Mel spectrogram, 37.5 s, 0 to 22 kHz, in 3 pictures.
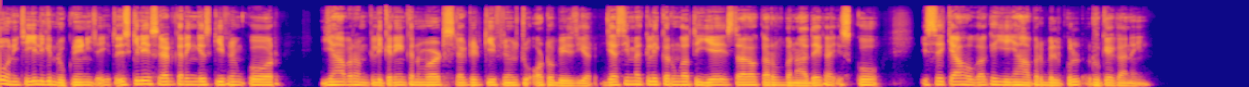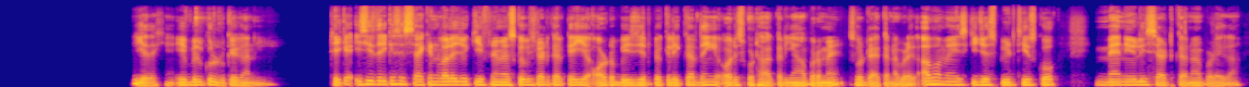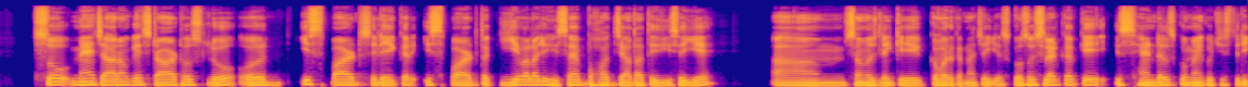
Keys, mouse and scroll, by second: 0.9-1.5 drag, 5.4 click, 7.7-9.6 drag, 14.2 space, 15.1-15.7 drag, 22.8-24.0 drag, 32.6-34.2 drag.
